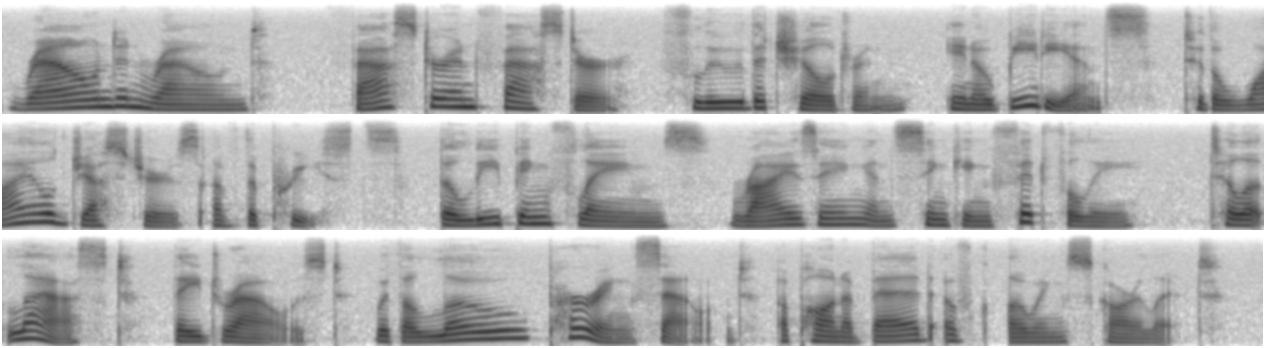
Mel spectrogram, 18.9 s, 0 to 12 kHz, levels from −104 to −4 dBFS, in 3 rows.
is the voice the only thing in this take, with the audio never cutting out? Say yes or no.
no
